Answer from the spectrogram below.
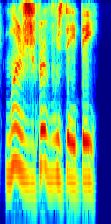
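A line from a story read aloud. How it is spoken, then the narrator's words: Roared. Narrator (French): rugit Horace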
